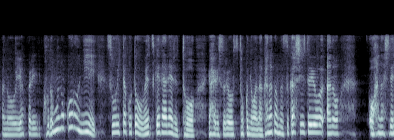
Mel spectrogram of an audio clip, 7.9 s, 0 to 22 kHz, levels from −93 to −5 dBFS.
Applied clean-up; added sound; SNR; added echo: neural mask model Resemble Enhance denoiser.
